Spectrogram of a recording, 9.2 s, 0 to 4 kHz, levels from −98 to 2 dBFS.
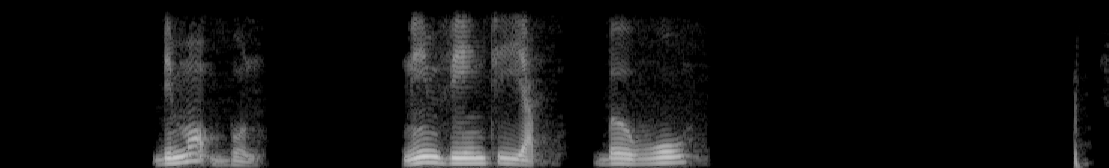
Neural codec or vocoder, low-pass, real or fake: none; 3.6 kHz; real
